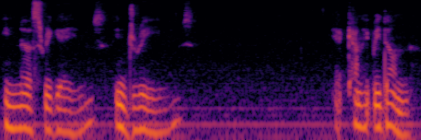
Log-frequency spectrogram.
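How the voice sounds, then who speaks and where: A woman's voice: rumbling low, slow pace, dark tone, a little hiss or hum. An actress playing a young woman aviator alone over the sea, musing inwardly, often dropping to a whisper. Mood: brooding. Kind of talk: 1970s radio drama inner monologue.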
